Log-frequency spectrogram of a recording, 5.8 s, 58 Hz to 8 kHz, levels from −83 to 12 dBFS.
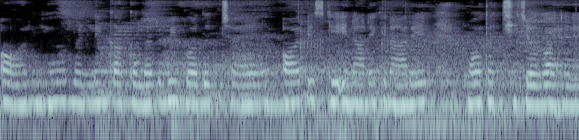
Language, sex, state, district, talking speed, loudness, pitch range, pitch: Hindi, female, Uttarakhand, Tehri Garhwal, 175 wpm, -13 LUFS, 205-215 Hz, 210 Hz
